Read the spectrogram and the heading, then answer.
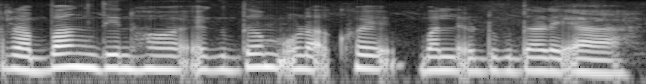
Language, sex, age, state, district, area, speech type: Santali, female, 18-30, Jharkhand, Pakur, rural, spontaneous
